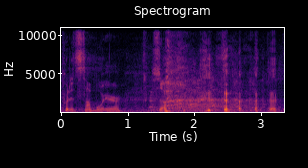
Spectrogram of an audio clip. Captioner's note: audience laughter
